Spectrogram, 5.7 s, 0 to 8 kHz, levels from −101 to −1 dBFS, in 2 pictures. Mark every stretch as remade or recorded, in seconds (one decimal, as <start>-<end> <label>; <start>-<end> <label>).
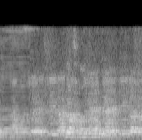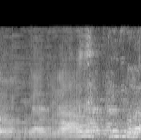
0.0-0.6 remade; 0.6-2.9 recorded; 2.9-4.6 remade; 4.6-5.7 recorded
